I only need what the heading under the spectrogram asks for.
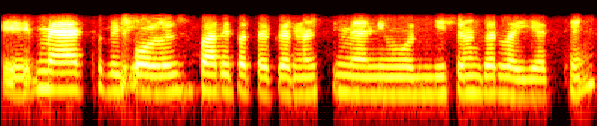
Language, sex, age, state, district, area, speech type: Punjabi, female, 30-45, Punjab, Mansa, urban, conversation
